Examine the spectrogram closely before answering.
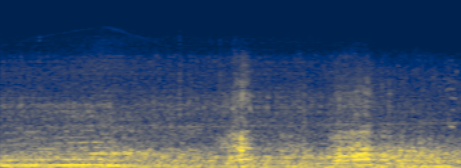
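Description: Car engines idling with a steady low hum, a little louder in the first second.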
